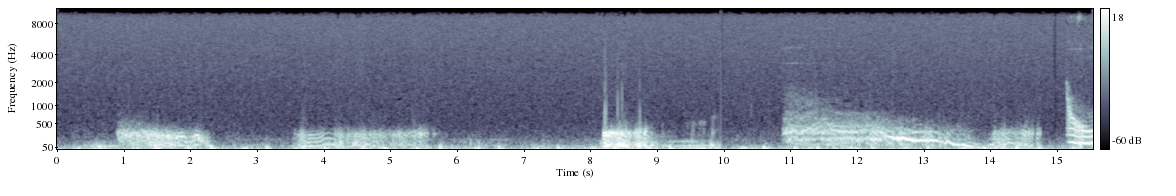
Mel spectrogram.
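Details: Uniform girl's stomach growling: low gurgling belly rumbles with a falling squeal, typical borborygmi from moving gas and fluid.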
